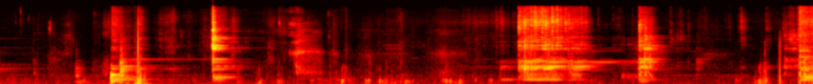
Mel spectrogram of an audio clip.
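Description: A detached car exhaust pipe and muffler clanking and scraping on concrete: a few metal knocks with a short ring, and a longer scrape about five seconds in.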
